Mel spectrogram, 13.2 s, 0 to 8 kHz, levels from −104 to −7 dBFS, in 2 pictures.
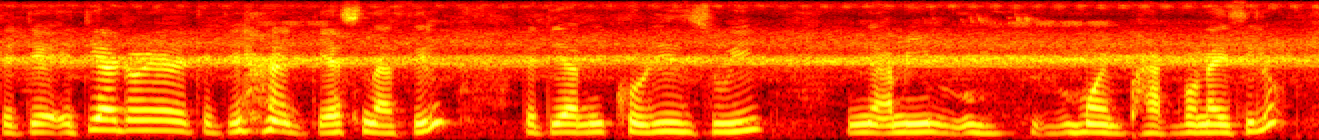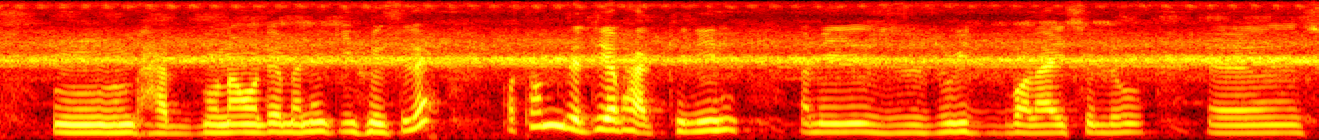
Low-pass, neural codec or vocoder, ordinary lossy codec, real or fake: none; none; none; real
